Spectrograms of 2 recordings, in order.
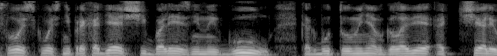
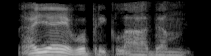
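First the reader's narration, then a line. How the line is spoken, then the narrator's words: Thoughtful added remark. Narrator (Russian): задумчиво добавил второй голос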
